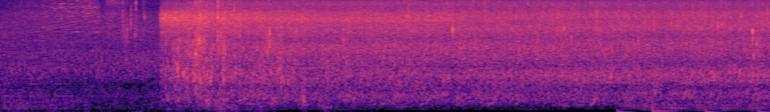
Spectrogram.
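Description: Shallow mountain stream running over a rocky riffle: a steady rush of water that comes in suddenly about a second and a half in. Near the end, background music with a low, pulsing beat joins it.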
